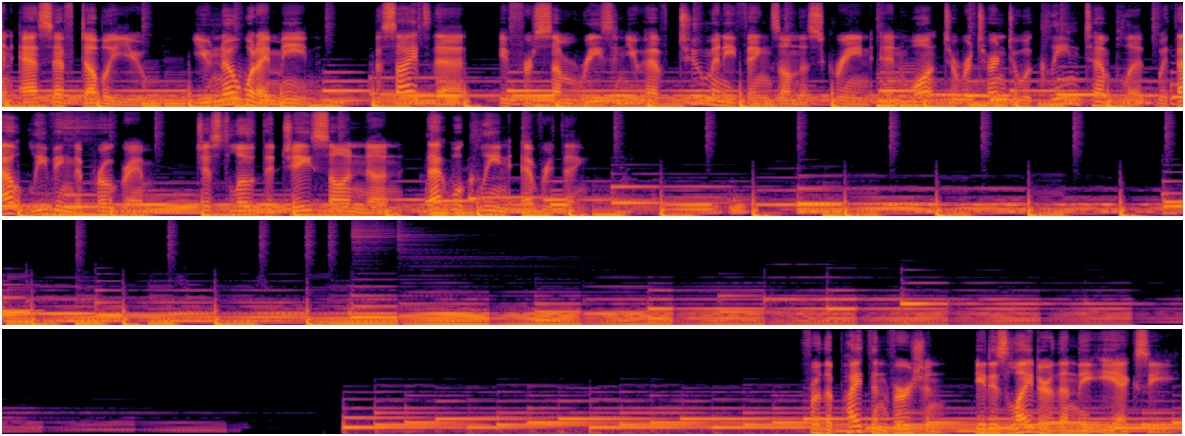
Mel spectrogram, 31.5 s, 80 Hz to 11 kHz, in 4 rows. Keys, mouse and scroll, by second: 0.0 click, 1.2 click, 2.3 click, 2.7 click, 3.3 click, 4.1 click, 4.3 click, 6.7 click, 13.1 click, 13.3 click, 13.5 click, 13.6 click, 13.8 click, 19.7 click, 22.0 click, 29.5 click, 29.7 click.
